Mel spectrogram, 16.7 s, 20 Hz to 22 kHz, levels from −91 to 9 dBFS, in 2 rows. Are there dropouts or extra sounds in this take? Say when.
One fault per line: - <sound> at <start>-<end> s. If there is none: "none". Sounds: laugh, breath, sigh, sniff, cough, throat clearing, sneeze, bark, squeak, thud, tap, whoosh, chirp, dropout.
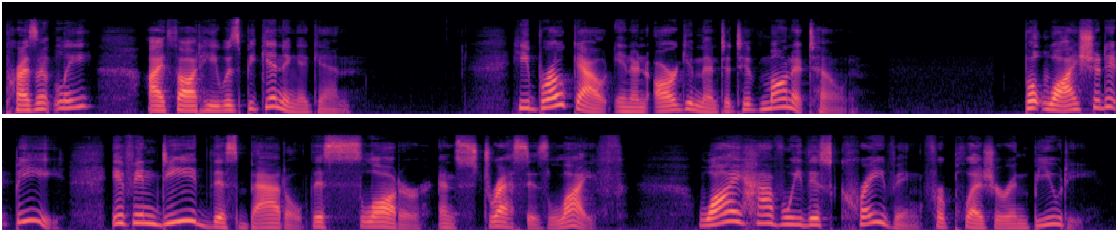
none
